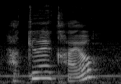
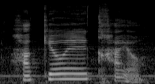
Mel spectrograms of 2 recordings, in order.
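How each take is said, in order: First: The voice rises at the end. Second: The voice falls or stays level at the end. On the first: It asks whether someone is going to school. "raise intonation at the end" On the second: It states that one is going to school. "normal sentence"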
